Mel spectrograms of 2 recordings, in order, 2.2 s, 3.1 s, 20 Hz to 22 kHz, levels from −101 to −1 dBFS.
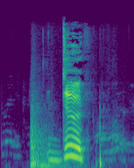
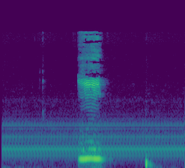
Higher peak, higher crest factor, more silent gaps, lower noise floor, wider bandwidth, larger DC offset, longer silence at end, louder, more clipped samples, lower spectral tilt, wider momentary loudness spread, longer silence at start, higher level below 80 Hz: first, -4 dBFS vs -16 dBFS; about the same, 20 dB vs 20 dB; neither; second, -51 dBFS vs -55 dBFS; first, 14 kHz vs 11.5 kHz; neither; about the same, 0.55 s vs 0.55 s; first, -18 LUFS vs -31 LUFS; neither; about the same, -4 dB/octave vs -4.5 dB/octave; second, 24 LU vs 28 LU; second, 0.5 s vs 1.3 s; first, -44 dBFS vs -56 dBFS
